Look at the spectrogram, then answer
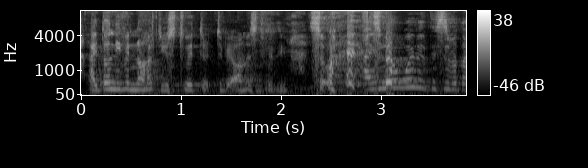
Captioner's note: laughs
